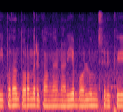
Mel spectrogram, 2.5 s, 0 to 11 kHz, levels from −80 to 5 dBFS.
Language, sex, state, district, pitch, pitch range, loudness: Tamil, male, Tamil Nadu, Chennai, 135 Hz, 130-140 Hz, -15 LUFS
